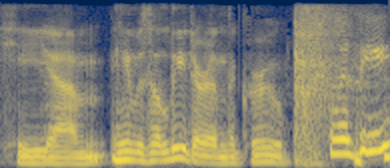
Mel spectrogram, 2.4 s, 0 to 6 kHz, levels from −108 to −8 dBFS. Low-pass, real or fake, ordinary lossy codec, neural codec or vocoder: 5.4 kHz; fake; AAC, 32 kbps; vocoder, 44.1 kHz, 128 mel bands every 512 samples, BigVGAN v2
